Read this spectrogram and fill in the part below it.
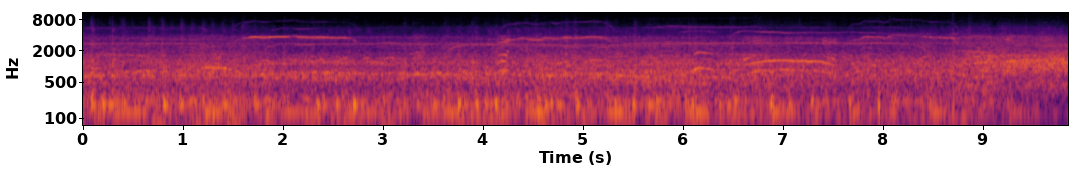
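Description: A large stadium crowd chants and whistles.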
